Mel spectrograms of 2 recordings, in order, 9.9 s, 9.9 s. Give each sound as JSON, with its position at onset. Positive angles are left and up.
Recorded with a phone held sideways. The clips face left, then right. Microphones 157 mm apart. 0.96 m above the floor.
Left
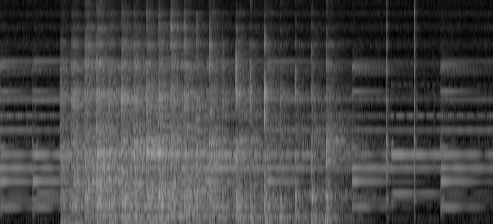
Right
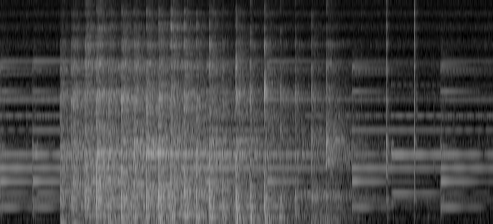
{"t": 1.2, "sound": "running footsteps", "side_deg": -50, "distance_m": 6.0}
